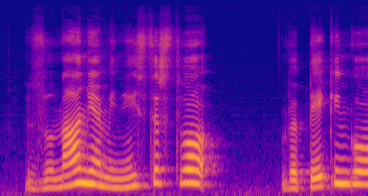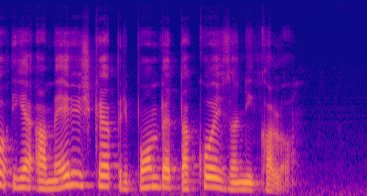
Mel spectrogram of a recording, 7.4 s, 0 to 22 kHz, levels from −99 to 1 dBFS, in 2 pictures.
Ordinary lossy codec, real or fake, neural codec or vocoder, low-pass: none; fake; autoencoder, 48 kHz, 128 numbers a frame, DAC-VAE, trained on Japanese speech; 19.8 kHz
